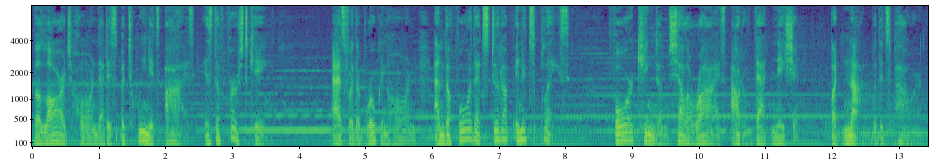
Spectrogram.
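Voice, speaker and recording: A solemn, commanding angel played by a man declaims prophecy in a dramatised scripture reading. The voice is on the low side and moves up and down a lot, grave throughout, with music clearly playing behind it. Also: animated, a little slow. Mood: grave, forceful. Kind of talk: dramatised scripture audiobook acting.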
